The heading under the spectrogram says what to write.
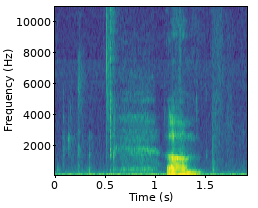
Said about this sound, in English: You can hear me typing in the background.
